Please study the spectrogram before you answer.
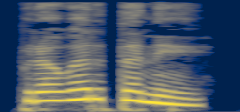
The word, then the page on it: ಪರವರ್ತನ: paravartana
